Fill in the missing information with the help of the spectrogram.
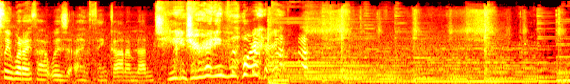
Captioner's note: laughs; gentle music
